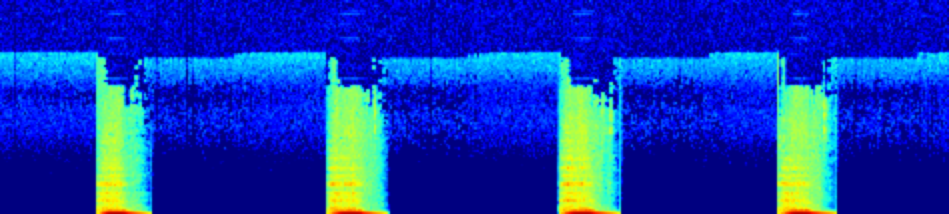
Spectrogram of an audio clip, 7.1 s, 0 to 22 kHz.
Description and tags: Whiskey Jug Whistle
Blowing on a whiskey jug for a whistle. Effects: Noise Reduction. Recorded on Conexant Smart Audio with AT2020 mic, processed on Audacity.
cajun, horn, whistle, whiskey, blow, jug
